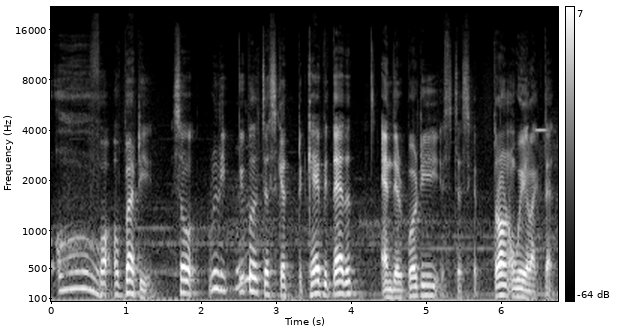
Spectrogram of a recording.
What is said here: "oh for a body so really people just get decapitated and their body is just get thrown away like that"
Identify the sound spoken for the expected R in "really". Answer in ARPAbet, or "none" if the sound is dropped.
R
